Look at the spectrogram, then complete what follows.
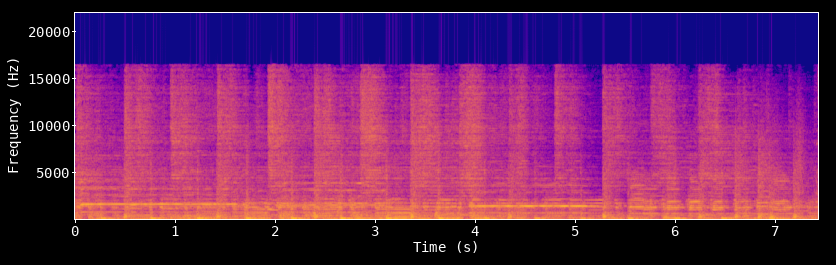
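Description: Live band playing an instrumental passage: a clarinet holds long notes over electric guitar, double bass and drum kit.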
